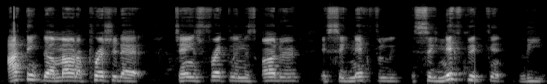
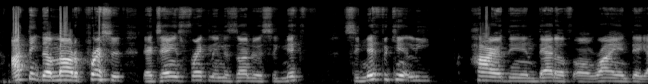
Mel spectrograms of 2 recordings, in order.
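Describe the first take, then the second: First: Tripping over significantly, slowing down on it; reading Greg McElroy's quote to viewers, stumbling on significantly. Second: Said in the usual way. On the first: Real, not acted. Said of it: "I'm sorry, I'm gonna start over". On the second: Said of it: "I'm gonna start over".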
